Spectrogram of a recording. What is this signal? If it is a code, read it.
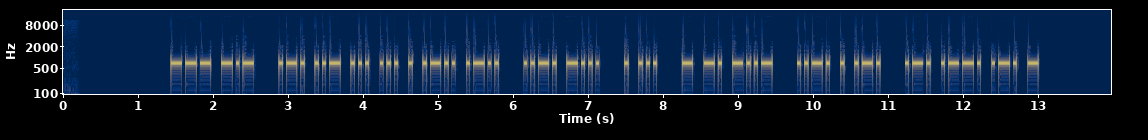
Morse code, heard as a keyed tone, about 25 wpm, 700 Hz. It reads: OK RUSSELL FB ES TNX FER RPRT
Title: Practice QSO - Exchange 2 - Info - 25wpm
